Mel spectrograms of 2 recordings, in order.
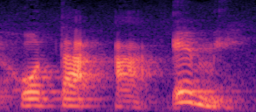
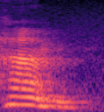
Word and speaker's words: jam: en inglés se escribe J-A-M. Entonces yo no sabía que se pronunciaba jam. Mermelada se dice jam en inglés. Y yo leo y digo, dice ham, J-A-M.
